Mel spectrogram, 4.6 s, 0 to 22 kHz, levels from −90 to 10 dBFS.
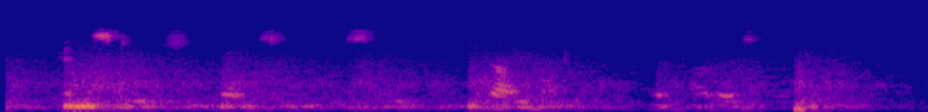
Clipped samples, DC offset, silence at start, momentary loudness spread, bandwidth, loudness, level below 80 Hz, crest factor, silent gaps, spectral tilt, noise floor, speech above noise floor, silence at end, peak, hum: under 0.1%; under 0.1%; 0.05 s; 24 LU; 7.6 kHz; -40 LUFS; -78 dBFS; 22 dB; none; -5 dB/octave; -63 dBFS; 19 dB; 0.3 s; -22 dBFS; none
